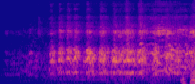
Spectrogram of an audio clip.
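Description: A crowd of layer hens clucks and squawks together on a poultry farm, a dense, busy flock chatter that grows louder after a quiet start.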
